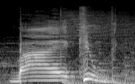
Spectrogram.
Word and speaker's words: Baekhyun: O sea, hay gente que lo pronuncia Baekhyun, otros Baekhyun. No sé. Te voy a decir cómo es. Baekhyun.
